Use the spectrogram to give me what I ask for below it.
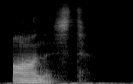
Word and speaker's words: honest: Honest. Honest. The H from the beginning is silent. We don't read it. We just say honest.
